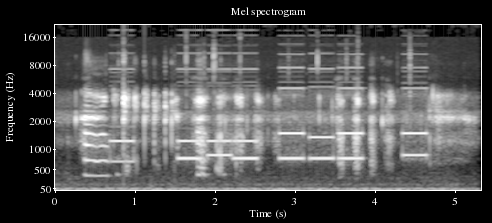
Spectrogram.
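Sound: telephone number being dialed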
